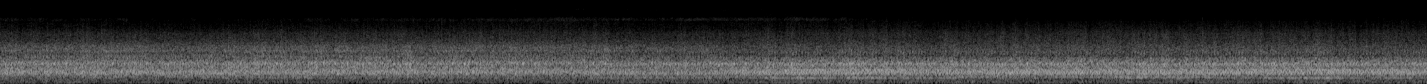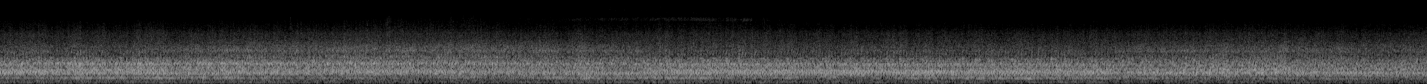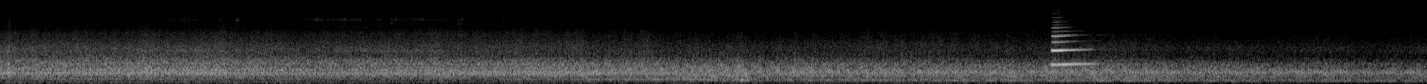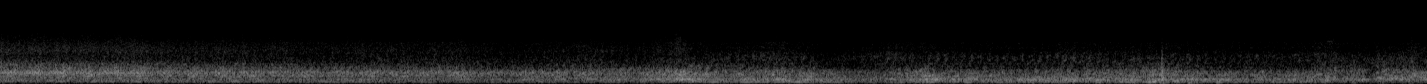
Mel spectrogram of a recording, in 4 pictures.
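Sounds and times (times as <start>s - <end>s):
train wheels rumbling on rail: 0.0s - 50.3s
faint held tones: 39.0s - 39.7s.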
